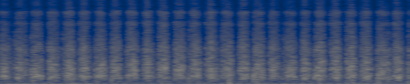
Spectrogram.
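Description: Fingertips and short nails scratch and rub the outer shells of two soft, hollow, white silicone ear-shaped pieces on a binaural microphone. Quick, steady strokes repeat at about three per second, each a dry, rasping scratch that is strongest in the low-mid range with a brighter hiss on top.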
